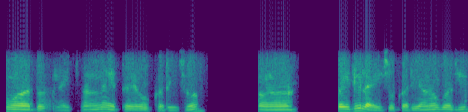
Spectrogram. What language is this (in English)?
Gujarati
